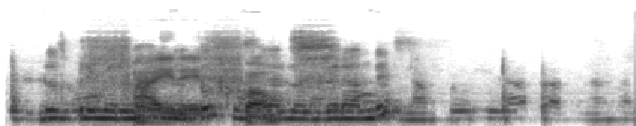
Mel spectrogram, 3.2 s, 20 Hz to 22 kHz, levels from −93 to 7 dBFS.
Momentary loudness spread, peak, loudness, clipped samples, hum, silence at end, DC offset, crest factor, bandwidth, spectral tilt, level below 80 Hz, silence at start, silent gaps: 18 LU; -2 dBFS; -15 LUFS; under 0.1%; none; 0.05 s; under 0.1%; 14 dB; 9.2 kHz; -5.5 dB/octave; -56 dBFS; 0.05 s; none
